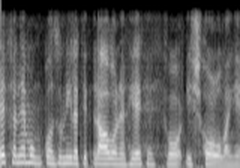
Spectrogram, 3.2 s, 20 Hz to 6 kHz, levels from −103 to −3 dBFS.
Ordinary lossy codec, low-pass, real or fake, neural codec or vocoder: none; 5.4 kHz; fake; autoencoder, 22.05 kHz, a latent of 192 numbers a frame, VITS, trained on many speakers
